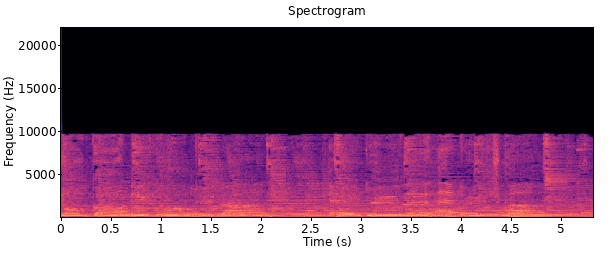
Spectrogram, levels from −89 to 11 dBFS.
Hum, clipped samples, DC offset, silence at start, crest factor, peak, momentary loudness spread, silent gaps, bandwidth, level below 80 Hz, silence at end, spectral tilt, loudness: none; under 0.1%; under 0.1%; 0 s; 12 dB; -2 dBFS; 4 LU; none; 10 kHz; -46 dBFS; 0 s; -4.5 dB/octave; -14 LUFS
